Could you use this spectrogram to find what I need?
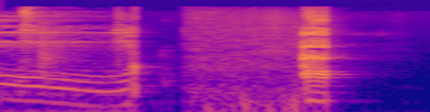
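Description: A man bursts out laughing, close to a microphone.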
